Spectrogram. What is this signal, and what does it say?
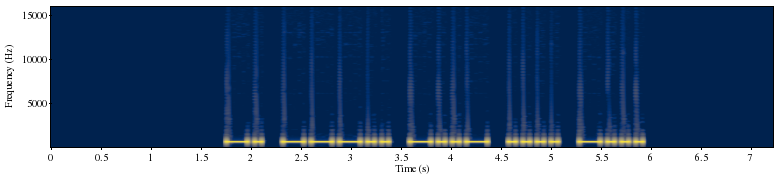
Morse code, heard as a keyed tone, about 17 wpm, 700 Hz. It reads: N8XHB
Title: USA Call Signs - 5 Characters - Repeated 2x - 17wpm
